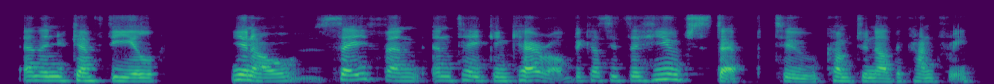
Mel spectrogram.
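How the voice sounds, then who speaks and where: Speaking in a Swedish accent, a woman uses a fairly low pitch with ordinary pitch variation at a moderate pace. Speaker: project coordinator. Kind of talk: webinar presentation. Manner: hesitant, with fillers.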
